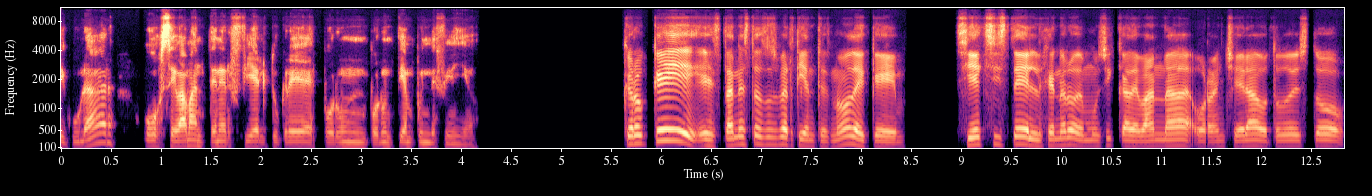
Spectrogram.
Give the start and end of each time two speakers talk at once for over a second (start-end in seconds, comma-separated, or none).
none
